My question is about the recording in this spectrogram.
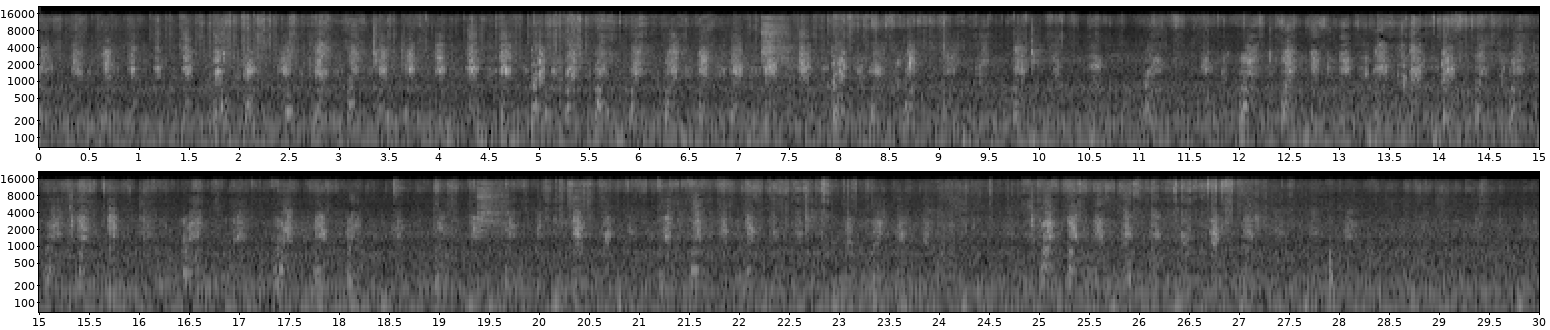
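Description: Dogs making short, high-pitched calls in quick runs of several a second, on and off throughout.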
